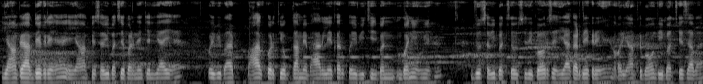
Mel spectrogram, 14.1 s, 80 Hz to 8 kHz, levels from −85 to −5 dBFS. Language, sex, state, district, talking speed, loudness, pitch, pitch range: Maithili, male, Bihar, Supaul, 200 wpm, -38 LUFS, 120 Hz, 115-120 Hz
